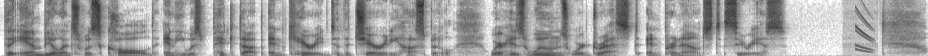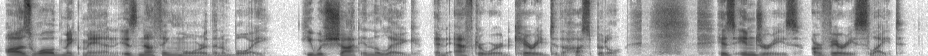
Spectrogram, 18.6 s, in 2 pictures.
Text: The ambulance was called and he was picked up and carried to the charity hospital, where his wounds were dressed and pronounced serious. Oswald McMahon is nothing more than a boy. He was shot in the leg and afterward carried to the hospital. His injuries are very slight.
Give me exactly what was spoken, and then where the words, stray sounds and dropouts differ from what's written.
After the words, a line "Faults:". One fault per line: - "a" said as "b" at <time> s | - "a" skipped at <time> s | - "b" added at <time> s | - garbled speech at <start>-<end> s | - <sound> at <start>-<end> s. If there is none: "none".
The ambulance was called and he was picked up and carried to the charity hospital, where his wounds were dressed and pronounced serious. Oswald McMahon is nothing more than a boy. He was shot in the leg and afterward carried to the hospital. His injuries are very slight.
Faults:
- chirp at 8.6-8.8 s
- sniff at 15.8-16.2 s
